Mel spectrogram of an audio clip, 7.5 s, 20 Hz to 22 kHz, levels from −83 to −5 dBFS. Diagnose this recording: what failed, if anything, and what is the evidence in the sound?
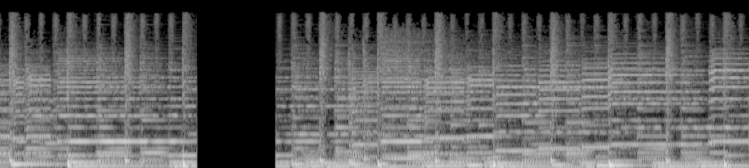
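A rebuffering stall at playback: silence from 1.97 to 2.77 s, then the sound resumes exactly where it stopped, adding about 0.8 s. Unlike a dropout, no audio is lost.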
